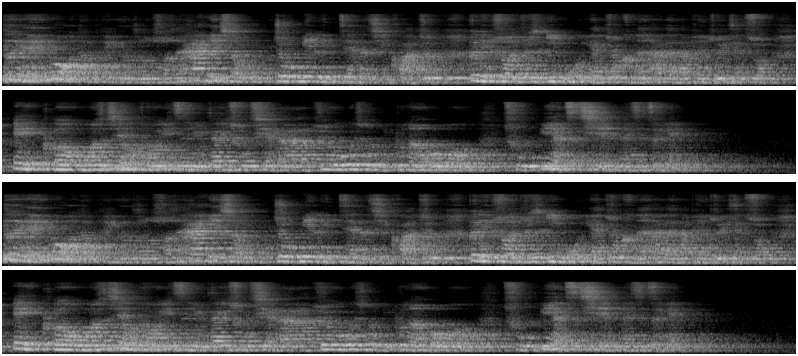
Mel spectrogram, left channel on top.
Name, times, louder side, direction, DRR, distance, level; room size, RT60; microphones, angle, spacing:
voice 1, 0.0-14.6, left 1 dB, ahead, -13 dB, 2.7 m, -22 dB
22.5 x 8.1 x 4.0 m, 2.4 s
head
